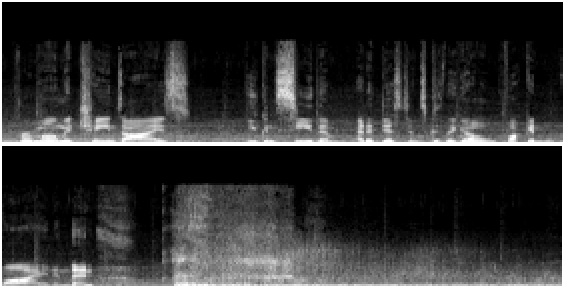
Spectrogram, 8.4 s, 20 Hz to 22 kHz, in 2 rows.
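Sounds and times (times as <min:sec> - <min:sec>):
speech: 0:00.1 - 0:05.3
hissing water spray: 0:05.4 - 0:07.2
explosion in the water: 0:05.4 - 0:08.3.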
